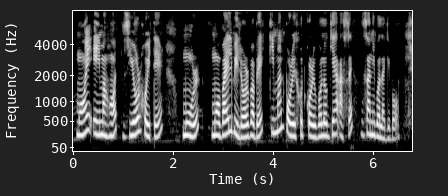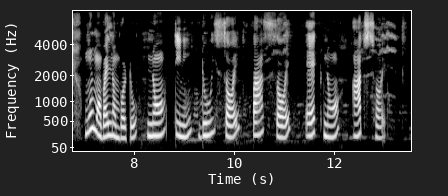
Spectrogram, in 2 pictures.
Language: Assamese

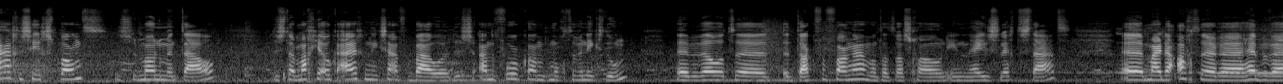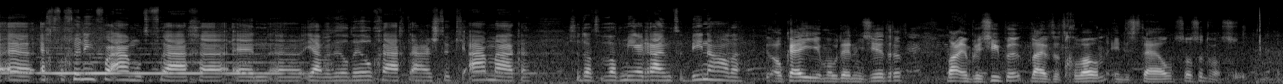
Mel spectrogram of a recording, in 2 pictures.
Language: Dutch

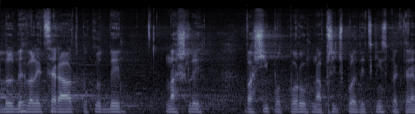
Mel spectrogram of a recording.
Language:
Czech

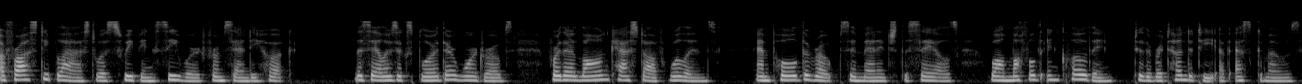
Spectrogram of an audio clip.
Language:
English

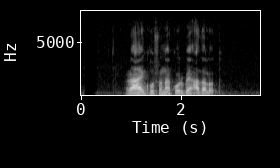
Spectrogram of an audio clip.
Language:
Bangla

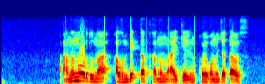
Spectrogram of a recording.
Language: Kyrgyz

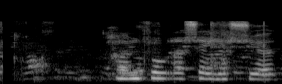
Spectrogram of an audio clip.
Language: Icelandic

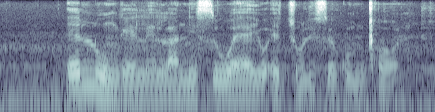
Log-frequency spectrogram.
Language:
Xhosa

